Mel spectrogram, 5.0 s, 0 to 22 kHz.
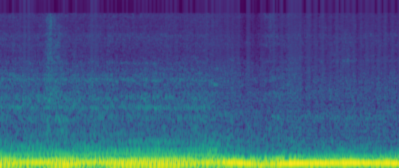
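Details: Test drive after fitting a 3.46 M80 Torque-locker differential, light acceleration: steady engine and drivetrain drone, pitch easing with a gear change, no whine or clunk from the rear axle; normal differential.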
